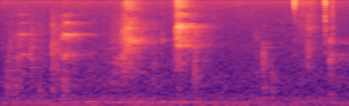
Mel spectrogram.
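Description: Faint rustling and light clicks of walnut pieces being handled and sprinkled by hand onto a dish of oily sun-dried tomatoes, in a few short scratchy bursts.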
